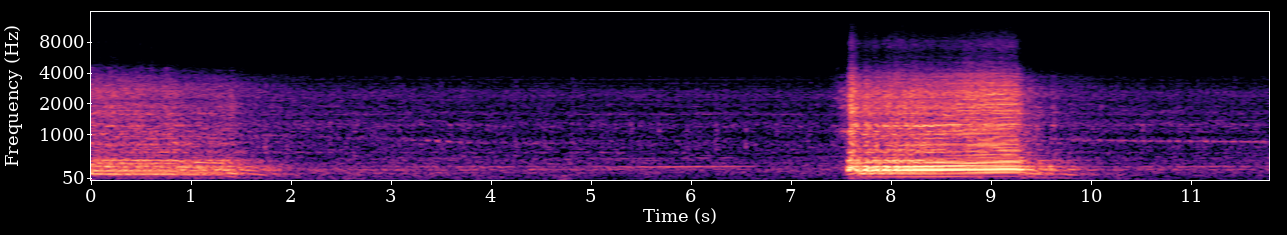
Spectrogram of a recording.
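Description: A race car engine roars loudly inside the cockpit, rising and falling in strength.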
